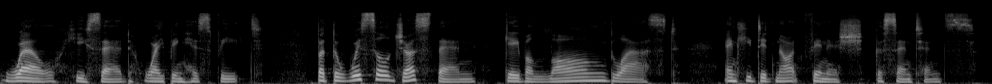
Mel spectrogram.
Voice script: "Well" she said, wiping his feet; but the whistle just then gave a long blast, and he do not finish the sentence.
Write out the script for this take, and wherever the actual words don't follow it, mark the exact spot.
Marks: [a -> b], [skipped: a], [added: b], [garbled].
"Well" [she -> he] said, wiping his feet; but the whistle just then gave a long blast, and he [do -> did] not finish the sentence.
